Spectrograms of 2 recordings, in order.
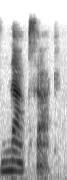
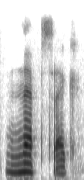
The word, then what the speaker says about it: knapsack: We don't pronounce the K. It's Napsack. Nap. Knapsack.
